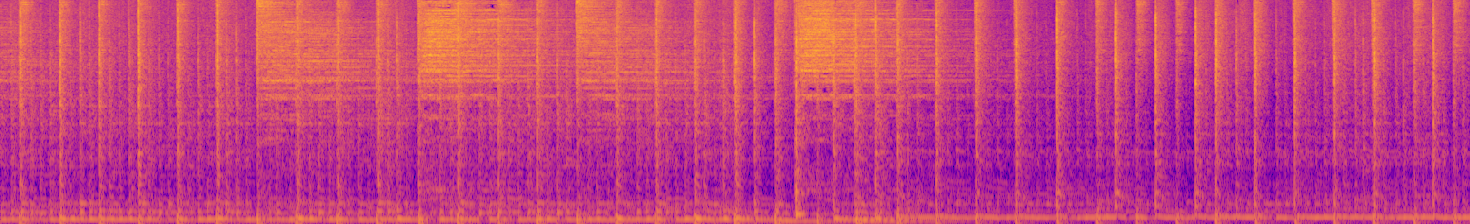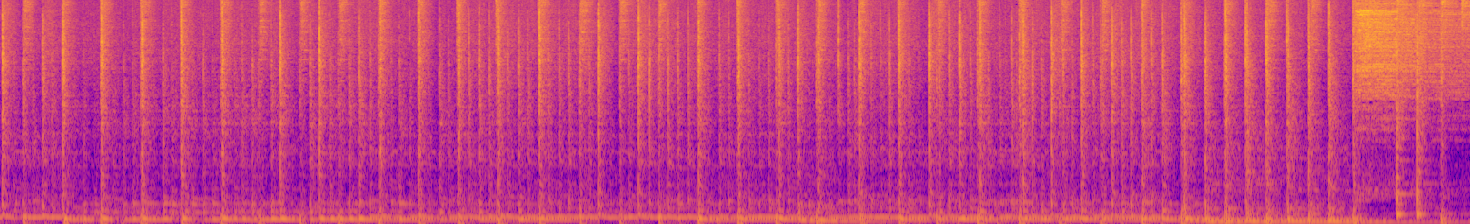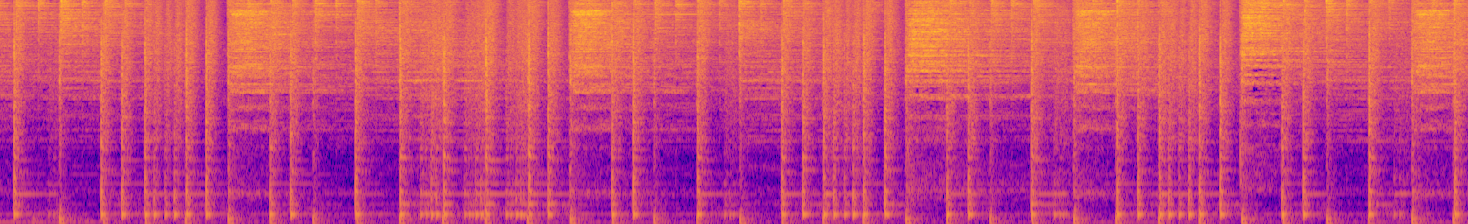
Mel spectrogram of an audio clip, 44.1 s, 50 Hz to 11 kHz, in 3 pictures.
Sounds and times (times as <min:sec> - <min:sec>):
Bass drum: 0:00.0 - 0:44.0
Drum kit: 0:00.0 - 0:44.0
Drum roll: 0:00.0 - 0:44.0.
